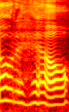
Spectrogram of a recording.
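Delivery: acted sweet, high little voice. Retelling your reply to a man who then hired you, in your sweetest little voice. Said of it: "in my sweetest little voice said".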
